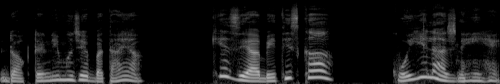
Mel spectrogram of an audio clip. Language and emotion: Urdu, sad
